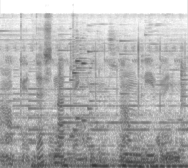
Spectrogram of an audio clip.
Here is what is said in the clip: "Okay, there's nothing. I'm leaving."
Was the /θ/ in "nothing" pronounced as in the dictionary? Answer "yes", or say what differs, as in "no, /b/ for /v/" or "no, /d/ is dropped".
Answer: no, /t/ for /θ/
